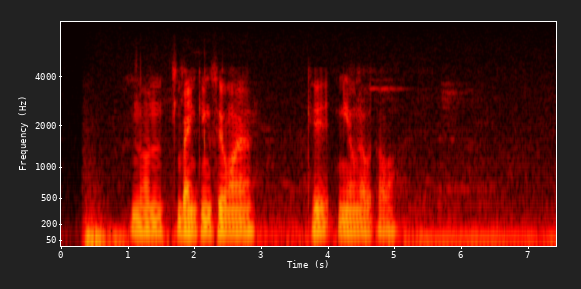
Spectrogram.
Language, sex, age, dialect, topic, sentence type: Chhattisgarhi, male, 25-30, Central, banking, question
